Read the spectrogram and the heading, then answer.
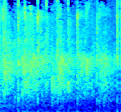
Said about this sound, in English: Yeah, you can cheer that. That's all right.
